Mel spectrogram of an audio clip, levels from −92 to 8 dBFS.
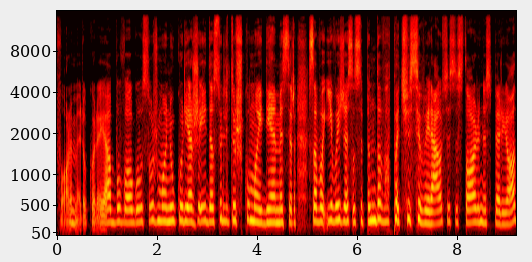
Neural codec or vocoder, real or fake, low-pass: none; real; 14.4 kHz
